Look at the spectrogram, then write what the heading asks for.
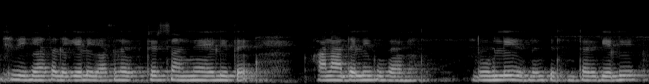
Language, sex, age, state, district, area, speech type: Maithili, female, 45-60, Bihar, Samastipur, rural, spontaneous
